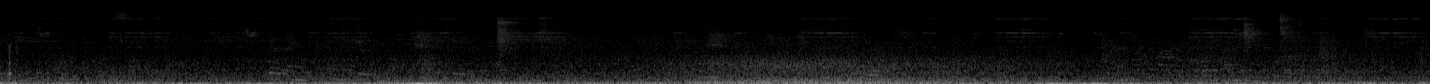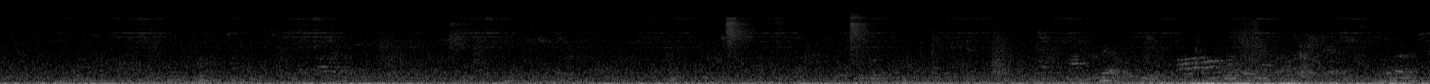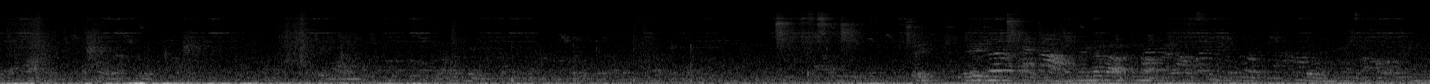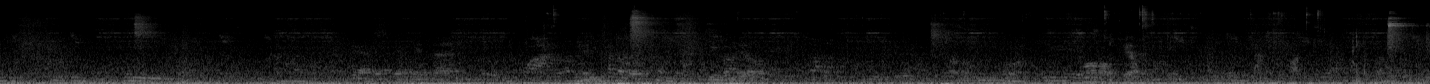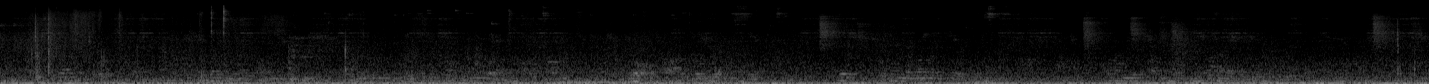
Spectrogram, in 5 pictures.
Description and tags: taipei temple billmachine
a bill machine in a temple in taiwan making weird sounds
